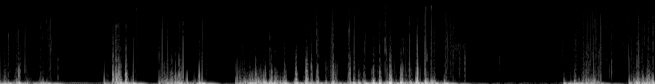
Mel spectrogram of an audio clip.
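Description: The metal tip of a wooden-handled dot stick scratches inside the ear canal of a pale pink, soft, solid silicone ear on a binaural microphone. Close, muffled scratching and rubbing comes in bursts of rapid tapping strokes, with nearly all of the sound in a deep, low rumble. Short silent gaps separate the bursts.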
